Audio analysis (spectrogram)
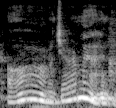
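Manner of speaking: soft, low, drawn-out realisation; subdued shopkeeper. Retold or imitated. Doner guy takes in customer's answer, subdued. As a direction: stretch it out, hushed.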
